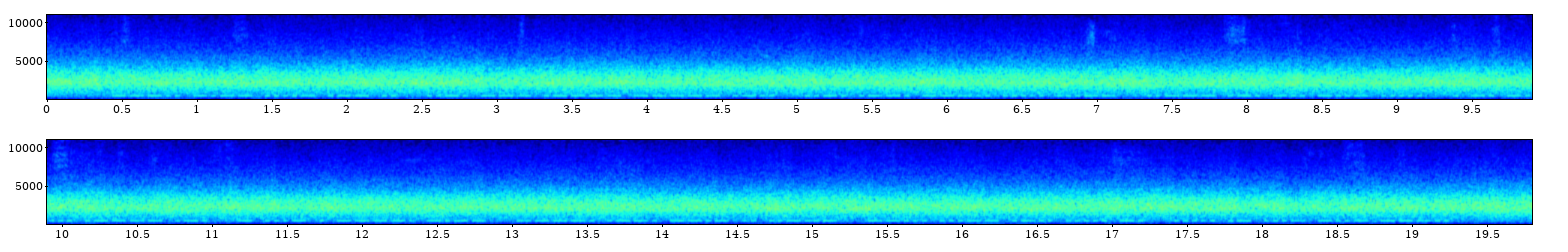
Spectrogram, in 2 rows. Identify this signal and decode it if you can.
Morse code, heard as a keyed tone, machine-sent, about 40 wpm, 520 Hz, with heavy radio static and speech in Danish. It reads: 8Y4WI FO10L FP853 2RDX5 EN61R TVE9Y 9PQI2 73L5N 5AVX8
